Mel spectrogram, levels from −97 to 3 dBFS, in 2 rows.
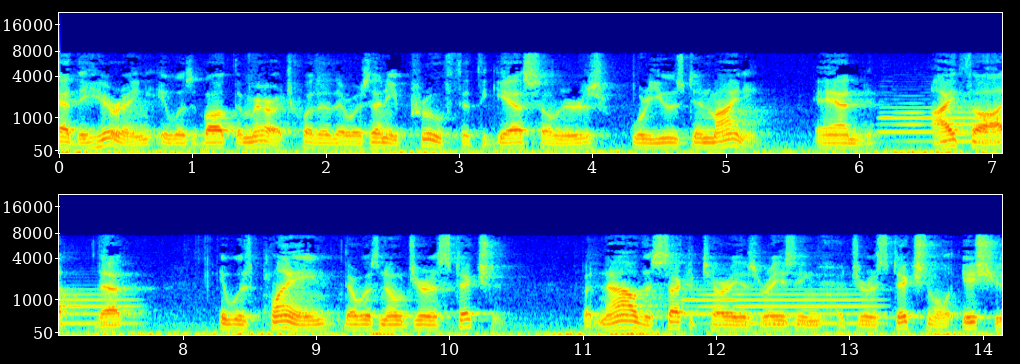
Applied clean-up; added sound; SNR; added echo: none; Wind instrument, woodwind instrument; 9 dB; none.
